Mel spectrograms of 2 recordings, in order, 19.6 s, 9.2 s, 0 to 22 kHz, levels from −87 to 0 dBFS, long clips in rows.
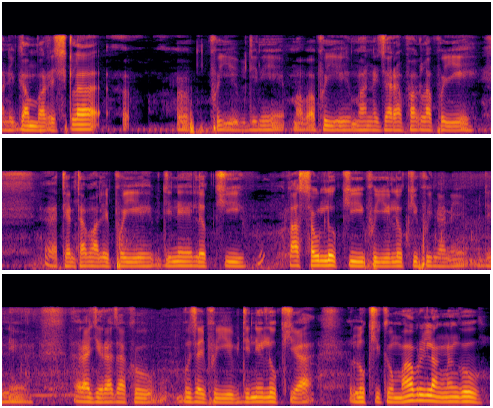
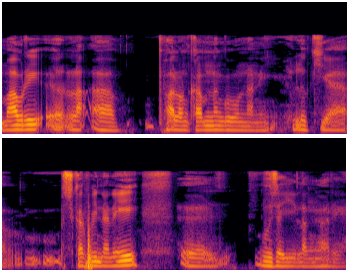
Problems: none marked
